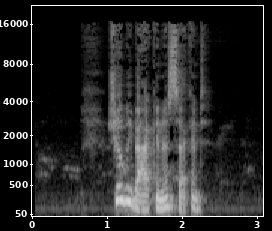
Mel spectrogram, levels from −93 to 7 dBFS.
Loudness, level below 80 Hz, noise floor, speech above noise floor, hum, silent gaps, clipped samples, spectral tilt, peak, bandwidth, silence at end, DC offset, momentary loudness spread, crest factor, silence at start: -20 LUFS; -56 dBFS; -60 dBFS; 41 dB; none; none; under 0.1%; -5 dB/octave; -4 dBFS; 17 kHz; 0.8 s; under 0.1%; 14 LU; 18 dB; 1 s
